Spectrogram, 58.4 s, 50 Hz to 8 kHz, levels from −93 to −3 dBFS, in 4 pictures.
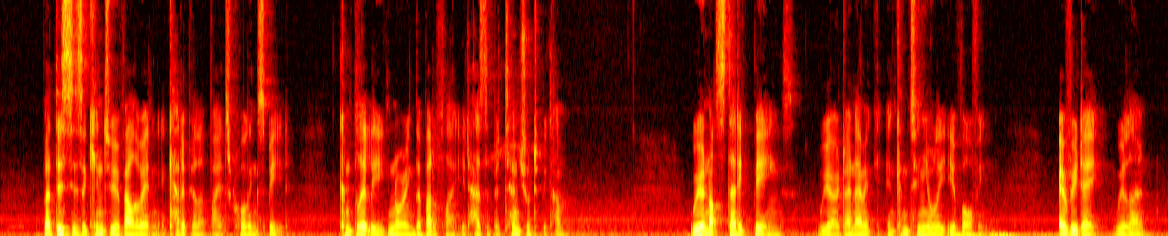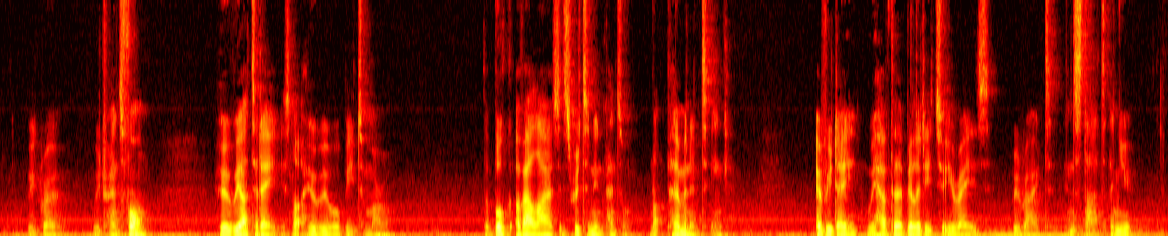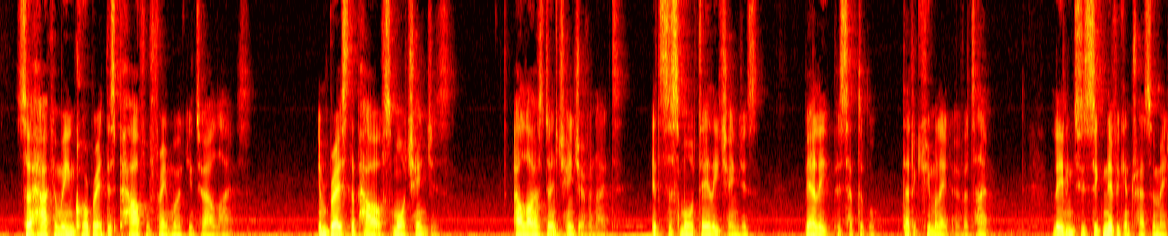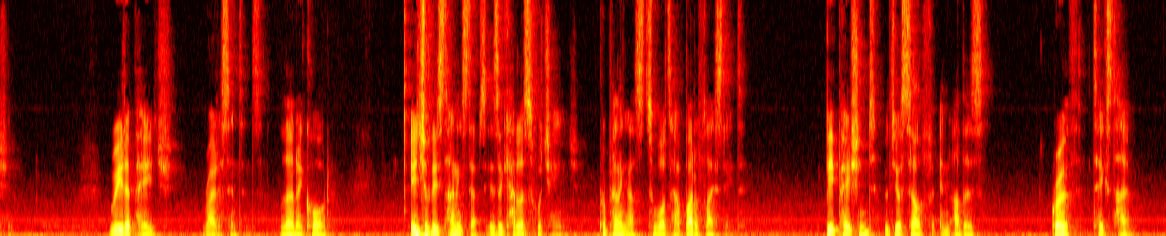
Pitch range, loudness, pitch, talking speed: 75-95 Hz, -24 LUFS, 85 Hz, 150 wpm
